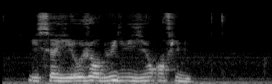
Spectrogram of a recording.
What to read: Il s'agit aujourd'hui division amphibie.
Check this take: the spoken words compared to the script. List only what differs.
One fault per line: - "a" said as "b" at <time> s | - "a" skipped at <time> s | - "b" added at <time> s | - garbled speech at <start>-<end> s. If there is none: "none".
none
